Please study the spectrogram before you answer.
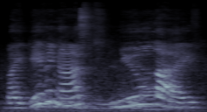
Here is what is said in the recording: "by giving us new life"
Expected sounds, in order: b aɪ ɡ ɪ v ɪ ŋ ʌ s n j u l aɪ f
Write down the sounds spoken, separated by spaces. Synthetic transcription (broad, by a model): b aɪ ɡ ɪ v ɪ ŋ ʌ s n j u l aɪ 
